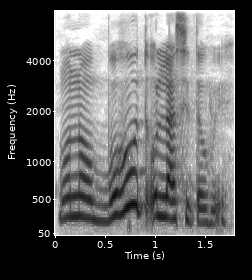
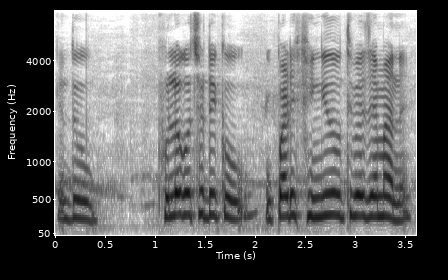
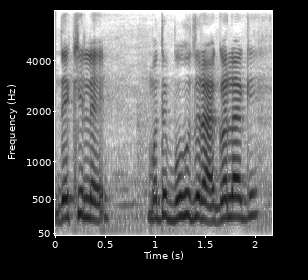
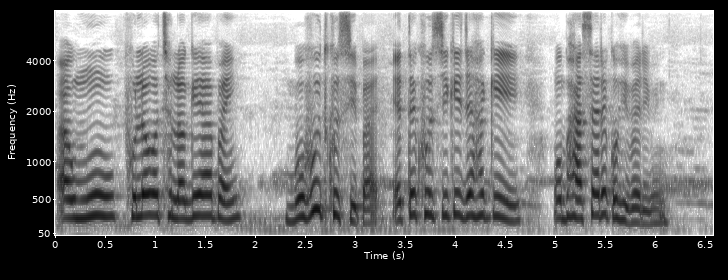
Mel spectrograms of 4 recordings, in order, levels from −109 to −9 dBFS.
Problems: none marked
